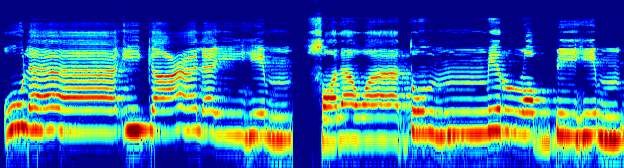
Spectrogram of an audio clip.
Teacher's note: اولئک علیہم، عین کو اس کے مخرج سے صحیح طور پر ادا کیا جائے گا، علیہم، اولئک علیہم صلوات من ربہم، یہاں واو کے اوپر کھڑی زبر ہے تو اس کو کھینچ کر ادا کریں گے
